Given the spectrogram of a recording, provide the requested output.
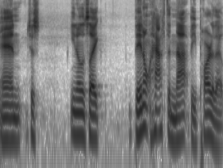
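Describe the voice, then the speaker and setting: In an ordinary speaking voice, a man talks at a fairly quick pace with ordinary pitch variation on a very clean recording with a silent background. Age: 40s. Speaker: former champion powerlifter and fitness entrepreneur. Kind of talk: casual interview conversation.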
